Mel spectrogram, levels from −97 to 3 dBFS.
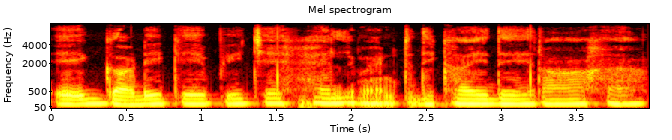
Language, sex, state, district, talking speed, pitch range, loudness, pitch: Hindi, male, Rajasthan, Jaipur, 135 wpm, 125-135 Hz, -16 LUFS, 125 Hz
